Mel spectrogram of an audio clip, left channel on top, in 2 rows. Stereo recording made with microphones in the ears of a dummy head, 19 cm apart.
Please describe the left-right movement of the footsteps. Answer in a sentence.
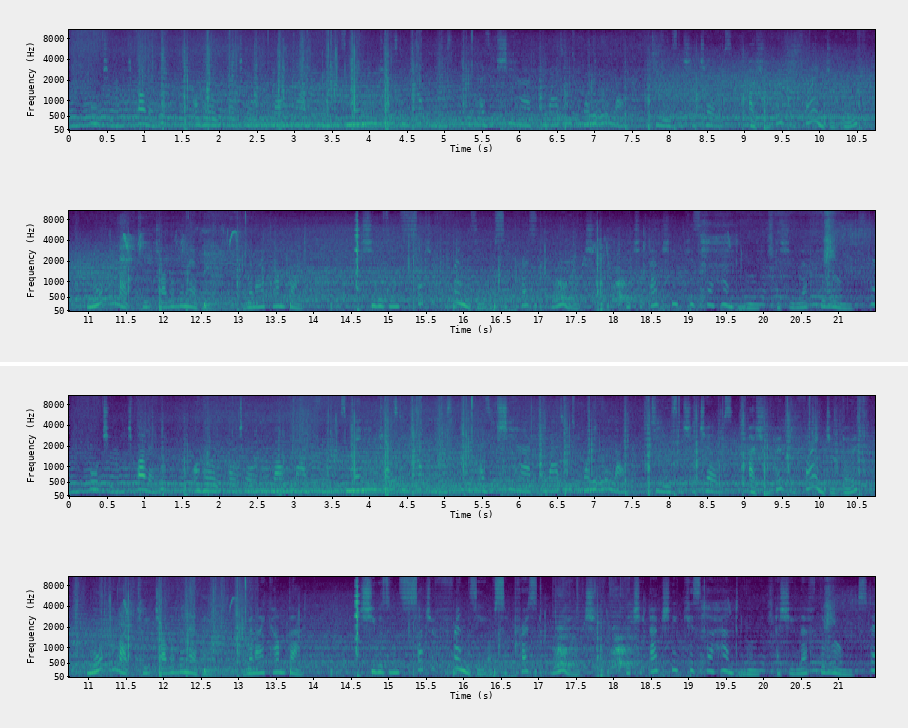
In this clip you hear the footsteps go right and come back.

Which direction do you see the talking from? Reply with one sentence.
In this clip you hear the talking on the right.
